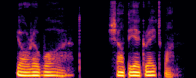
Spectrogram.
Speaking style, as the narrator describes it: whispered, even more softly

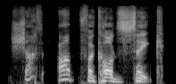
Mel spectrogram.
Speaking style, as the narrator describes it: cried Annie fiercely, as if in torture

